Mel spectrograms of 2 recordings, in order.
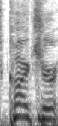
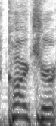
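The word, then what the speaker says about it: Kaercher: flavor your connection to Quality cannabis Insurance Services is spelled k a e r c h e r that's carer insurance we have worked with Ventures like cannabis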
